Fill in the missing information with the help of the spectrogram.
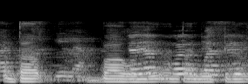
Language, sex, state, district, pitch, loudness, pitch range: Telugu, male, Andhra Pradesh, Sri Satya Sai, 130 Hz, -15 LUFS, 125-135 Hz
